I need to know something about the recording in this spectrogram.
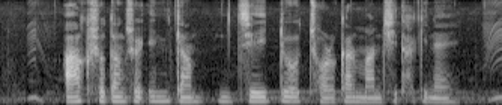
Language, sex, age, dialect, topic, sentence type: Bengali, male, 18-24, Rajbangshi, banking, statement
